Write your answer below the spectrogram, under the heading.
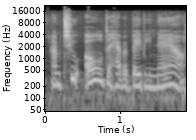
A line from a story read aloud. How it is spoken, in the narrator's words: cried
